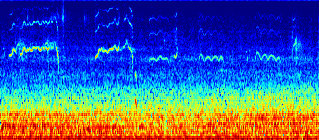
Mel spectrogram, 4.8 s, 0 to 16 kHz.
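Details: Bald eagles at the Decorah nest, evening of 8 April 2014, as the female feeds eaglets and the male brings prey twice within ten minutes. Long wavering, high whistled calls break into chatter above constant low-pitched hum.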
